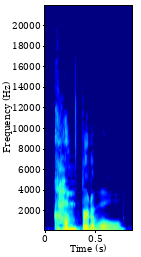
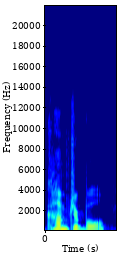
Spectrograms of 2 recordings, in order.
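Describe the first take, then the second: First: The word is pronounced an unusual, marked way. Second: The word is pronounced the ordinary way. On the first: This is how the grandmother says it. "She says it like this" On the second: This is how people usually say it. "I'm going to say it normal"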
